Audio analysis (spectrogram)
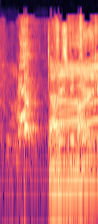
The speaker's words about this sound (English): The dogs are barking.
